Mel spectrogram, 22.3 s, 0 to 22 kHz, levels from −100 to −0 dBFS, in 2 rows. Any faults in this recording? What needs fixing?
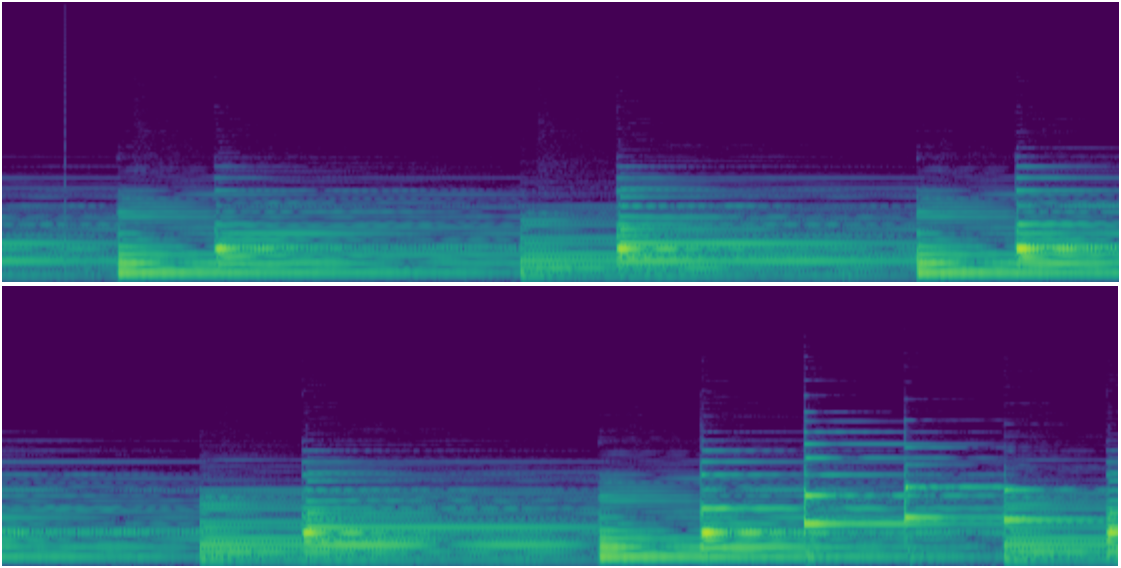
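At 0.63 s there is a block of digital silence: for about 1.45 ms the signal drops out with no fade, leaving a tick. That fits a 64-sample buffer left unfilled. A lone spike would show a jump rather than a flat gap bracketed by two edges. Giving the audio thread more headroom or a larger buffer so it always fills on time would prevent it.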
